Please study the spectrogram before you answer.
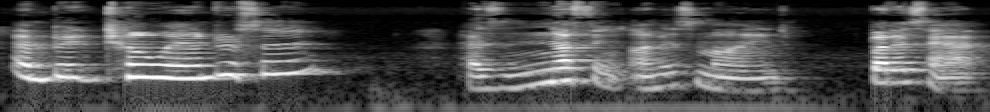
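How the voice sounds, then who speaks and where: A woman's voice: a little high, very animated, unhurried, vocal fry, mellow, echoey room, heavily acted. A woman voicing a feisty, exasperated widowed rancher in a children's storybook tall tale, complaining emphatically. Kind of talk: children's storybook read-aloud.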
